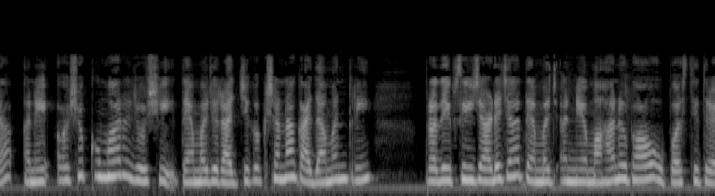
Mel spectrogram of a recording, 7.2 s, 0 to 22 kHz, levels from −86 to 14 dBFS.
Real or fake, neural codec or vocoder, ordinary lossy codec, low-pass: real; none; none; none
